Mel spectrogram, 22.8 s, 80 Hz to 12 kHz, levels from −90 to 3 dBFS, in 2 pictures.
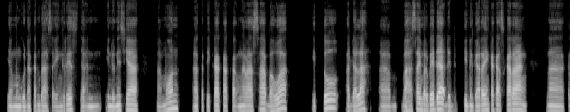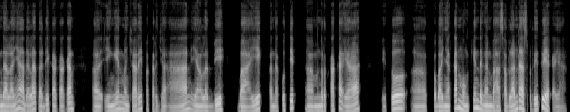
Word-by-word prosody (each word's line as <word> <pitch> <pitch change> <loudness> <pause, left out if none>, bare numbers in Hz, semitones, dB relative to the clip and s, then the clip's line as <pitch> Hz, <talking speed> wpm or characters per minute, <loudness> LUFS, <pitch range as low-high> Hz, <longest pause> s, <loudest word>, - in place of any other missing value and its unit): yang 110 - -1
menggunakan 105 +2 -1
bahasa 105 -2 -3
Inggris 110 +7 -2
dan 105 0 -3
Indonesia. 120 +4 +3 0.4
Namun, 145 +11 +1 0.2
eee, 105 0 -2
ketika 115 +1 +1
Kakak 110 +1 -2
ngerasa 115 +5 +1
bahwa 140 +10 +3 0.5
itu 175 +10 +2 0.2
adalah, 120 +7 +1 0.2
eee, 110 0 -3 0.2
bahasa 110 +5 0
yang 135 - 0
berbeda 135 +3 +7
d 115 0 -5 0.2
di 120 - +2
negara 115 +1 +2
yang 130 - +4
Kakak 125 -1 +1
sekarang. 130 -2 +5 0.4
Nah 110 -2 +1
kendalanya 115 +7 +1
adalah 120 +6 0
tadi 115 +3 -3
Kakak 110 -1 -4
kan, 145 +3 +3 0.4
eee, 105 0 -1
ingin 120 +8 0
mencari 120 +1 -1
pekerjaan 110 -1 -4
yang 115 -6 -1
lebih 110 +6 0 0.3
baik, 110 +8 0
tanda 105 -1 -4
kutip, 145 +10 -3 0.2
eee, 110 0 -2
menurut 110 +2 -1
Kakak 120 -2 -1
ya, 115 +6 +2 0.5
itu, 155 +11 +3
eee, 105 -1 -6 0.2
kebanyakan 110 +7 +1
mungkin 160 +4 +1
dengan 120 -7 +1
bahasa 110 +1 -1
Belanda 115 +10 +3
seperti 130 -1 -3
itu 175 - 0
ya, - - +4
Kak, - - -11
ya? 95 -1 -12
115 Hz, 145 wpm, -23 LUFS, 110-130 Hz, 0.5 s, berbeda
